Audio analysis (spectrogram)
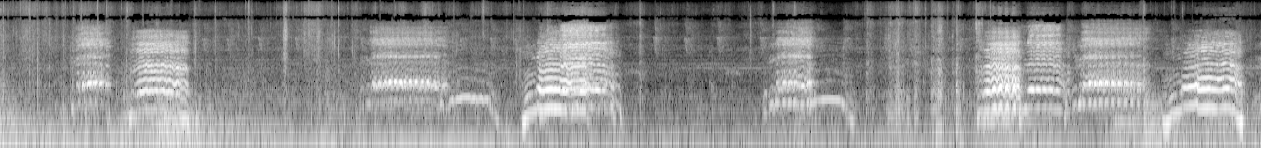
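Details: Repeated quavering goat bleats, around ten calls of varying length with bouncing pitch, spaced irregularly with quiet gaps between them.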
